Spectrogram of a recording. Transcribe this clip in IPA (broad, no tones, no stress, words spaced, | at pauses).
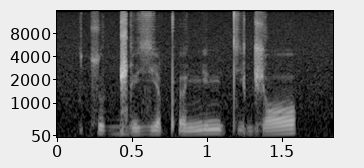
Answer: t͡suɡ͡ǁɪzʲɑ pʼə nʲənʲʊ tʲəd͡ʒɔ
